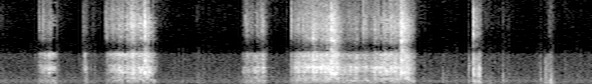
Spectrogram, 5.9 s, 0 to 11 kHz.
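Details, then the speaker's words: Old model locomotive (060) motor after adjusting the brushes: intermittent high, scratchy chirping squeal in short bursts like an angry chipmunk; bottom bearing needed oil. "hmm sounds like an angry chipmunk"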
